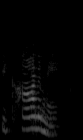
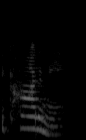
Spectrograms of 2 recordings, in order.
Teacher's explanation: the second syllable is stressed therefore this e and this o are reduced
